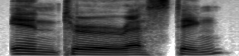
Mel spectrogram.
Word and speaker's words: interesting: If you look up the phonetics or the phonics on it, it's going to be interesting, right? 4 syllables. But most people say it how? Interesting. Interesting. They kind of skip the interest.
